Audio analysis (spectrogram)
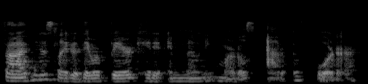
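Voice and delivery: usual speaking voice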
